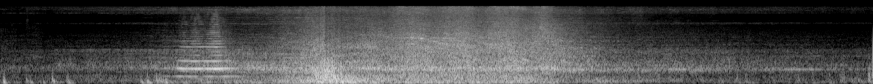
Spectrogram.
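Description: LNER Azuma high-speed train giving a short horn blast about two seconds in, then rushing past close by at speed. The passing noise peaks a second later and fades away as the train recedes.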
